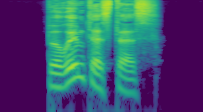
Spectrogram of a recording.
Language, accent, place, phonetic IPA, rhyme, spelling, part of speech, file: German, Germany, Berlin, [bəˈʁyːmtəstəs], -yːmtəstəs, berühmtestes, adjective, De-berühmtestes.ogg
- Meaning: strong/mixed nominative/accusative neuter singular superlative degree of berühmt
